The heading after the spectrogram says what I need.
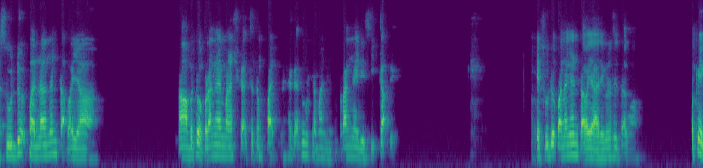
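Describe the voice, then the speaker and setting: A male teacher with a Malaysian Malay accent, giving a chatty classroom lesson and reciting sample verse lines slowly. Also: medium pitch, highs cut off.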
